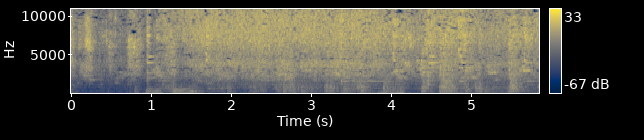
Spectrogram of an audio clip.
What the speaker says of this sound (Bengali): এই মশলাটাকে কষছি, এই মশলাগুলো দিলাম, কষছি।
